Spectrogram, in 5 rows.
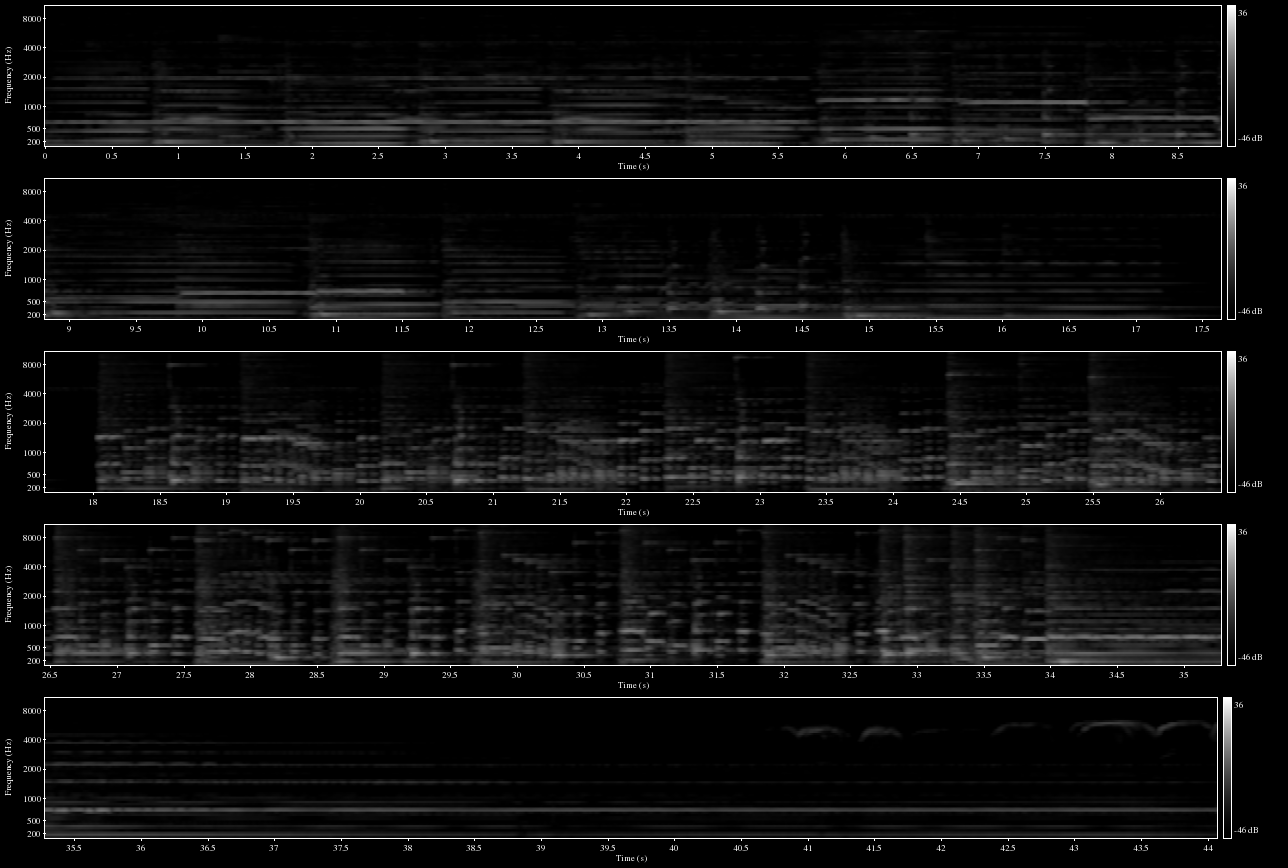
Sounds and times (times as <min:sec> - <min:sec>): Music: 0:00.0 - 0:44.0.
